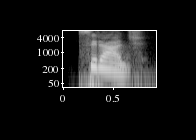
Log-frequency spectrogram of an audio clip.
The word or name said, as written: सिराज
